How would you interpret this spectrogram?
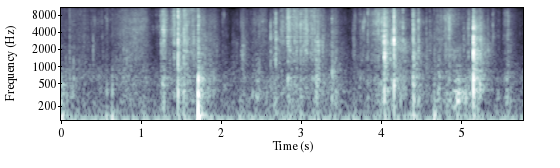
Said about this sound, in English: I'm just taking my damn time here with this tape. Now the next side.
